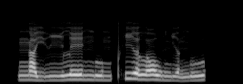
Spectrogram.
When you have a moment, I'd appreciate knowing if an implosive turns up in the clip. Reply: no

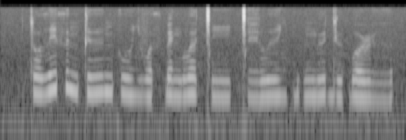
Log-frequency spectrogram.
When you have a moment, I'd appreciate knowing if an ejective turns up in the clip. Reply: no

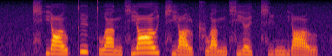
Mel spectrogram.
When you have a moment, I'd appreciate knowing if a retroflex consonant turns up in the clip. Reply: yes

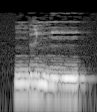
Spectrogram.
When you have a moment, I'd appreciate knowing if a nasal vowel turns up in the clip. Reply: yes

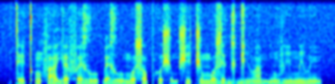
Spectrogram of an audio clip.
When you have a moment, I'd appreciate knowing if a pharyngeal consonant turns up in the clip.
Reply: no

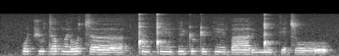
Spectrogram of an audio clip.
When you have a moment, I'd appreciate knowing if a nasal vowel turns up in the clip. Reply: yes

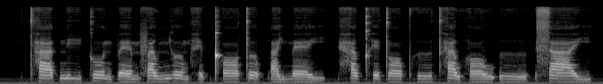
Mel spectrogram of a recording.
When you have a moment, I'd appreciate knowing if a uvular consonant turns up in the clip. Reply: no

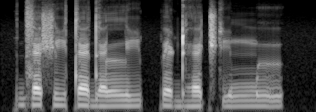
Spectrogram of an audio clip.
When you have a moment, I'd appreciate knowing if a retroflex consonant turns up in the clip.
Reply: yes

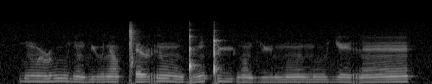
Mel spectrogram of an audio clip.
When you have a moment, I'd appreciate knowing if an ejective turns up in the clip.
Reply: no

